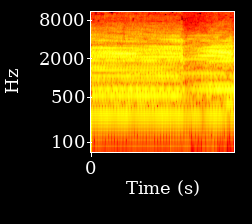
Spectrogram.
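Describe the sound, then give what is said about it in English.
A Russian cargo ship passing through the Bosphorus at Istanbul, on its way from a Black Sea port, sounds its horn: one long, steady, deep blast rich in harmonics, loud and continuous for the whole moment, with a slight dip in the upper tones partway through. “A Russian cargo ship announcing it's passing through the Bosphorus waterway on its way from a Black Sea port to international markets.”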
